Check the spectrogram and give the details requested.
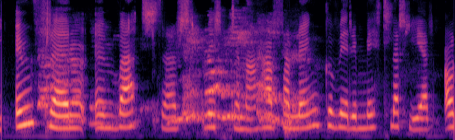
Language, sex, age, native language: Icelandic, female, 40-49, Icelandic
